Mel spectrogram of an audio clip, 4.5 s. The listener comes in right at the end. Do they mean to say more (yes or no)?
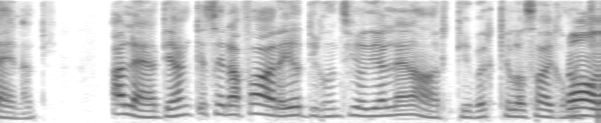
yes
